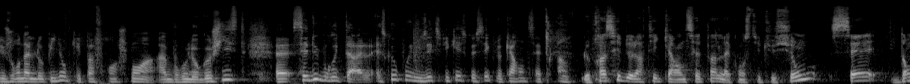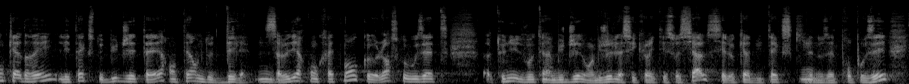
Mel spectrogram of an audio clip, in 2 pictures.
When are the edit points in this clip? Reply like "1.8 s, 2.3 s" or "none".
none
